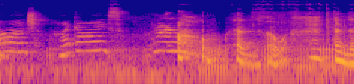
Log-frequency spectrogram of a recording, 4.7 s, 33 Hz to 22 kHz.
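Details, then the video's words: F2 Savannah cats excited to see their owner, one meowing a lot and one purring. Steady harmonic meows, then a burst of several overlapping chirpy meows, with the owner's voice mixed in. "Cute Excited Meows And Purrs! F2 Savannah Cats Zara And Kumba Are Happy To See Me!"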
